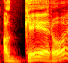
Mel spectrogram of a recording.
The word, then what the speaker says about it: Agüero: Når du har det over U-en, da skal du uttale U-en også. – Og i mine første år som La Liga-kommentator, var vi sånn i 07-ish, så sa jeg Agüero, jeg var helt sikker på at det var det, så skjønte jeg at den U-en den skulle uttales likevel.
